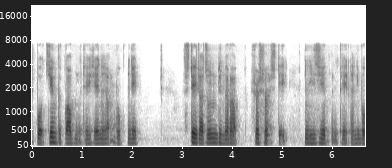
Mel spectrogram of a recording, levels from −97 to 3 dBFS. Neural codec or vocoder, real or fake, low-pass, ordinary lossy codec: autoencoder, 22.05 kHz, a latent of 192 numbers a frame, VITS, trained on one speaker; fake; 7.2 kHz; none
